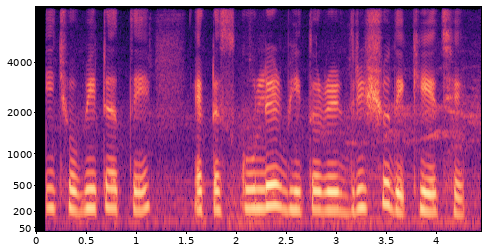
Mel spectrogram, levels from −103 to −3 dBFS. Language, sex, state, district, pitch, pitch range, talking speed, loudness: Bengali, female, Assam, Kamrup Metropolitan, 215 Hz, 190-225 Hz, 105 wpm, -17 LUFS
